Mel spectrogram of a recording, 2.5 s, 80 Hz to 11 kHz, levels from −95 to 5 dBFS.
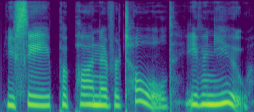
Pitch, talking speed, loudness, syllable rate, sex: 235 Hz, 165 wpm, -16 LUFS, 4.3 syllables/s, female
